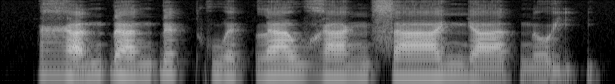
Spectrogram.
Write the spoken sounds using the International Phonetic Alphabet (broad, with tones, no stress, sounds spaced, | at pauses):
ɣ a̰˧˥ n ɗ a˨˦ n ɗ ə˦˥ t̚ k w ə˨˩ t̚ l a˧ w ɣ a˨˦ ŋ s aː˨˦ ɲ aː˨˩ t̚ n o̰˧˨ j ʔ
